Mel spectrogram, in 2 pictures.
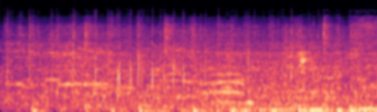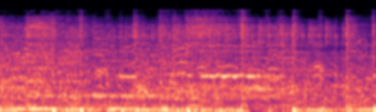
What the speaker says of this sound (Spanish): pedirles que aplaudan a cada una de las candidatas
